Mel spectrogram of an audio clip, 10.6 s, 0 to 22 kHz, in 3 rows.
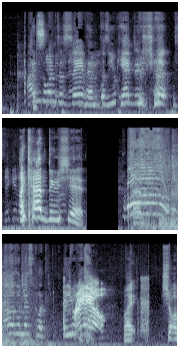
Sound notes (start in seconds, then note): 6.0 very loud scream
